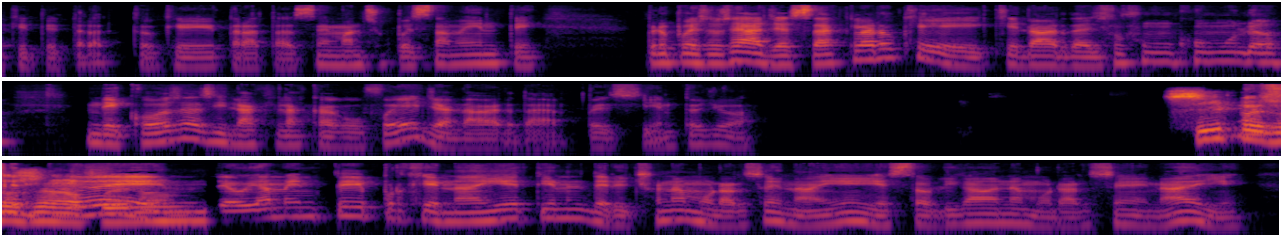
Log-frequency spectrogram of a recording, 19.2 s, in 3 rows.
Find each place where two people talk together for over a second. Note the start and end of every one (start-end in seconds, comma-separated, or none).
12.4-13.9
